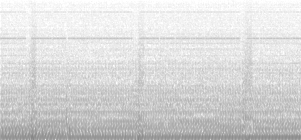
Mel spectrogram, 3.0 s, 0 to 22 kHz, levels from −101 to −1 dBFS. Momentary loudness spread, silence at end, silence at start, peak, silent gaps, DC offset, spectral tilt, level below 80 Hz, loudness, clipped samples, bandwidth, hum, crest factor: 2 LU; 0 s; 0 s; -44 dBFS; none; under 0.1%; -4.5 dB/octave; -62 dBFS; -60 LUFS; under 0.1%; over 20 kHz; 60 Hz at -65 dBFS; 14 dB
